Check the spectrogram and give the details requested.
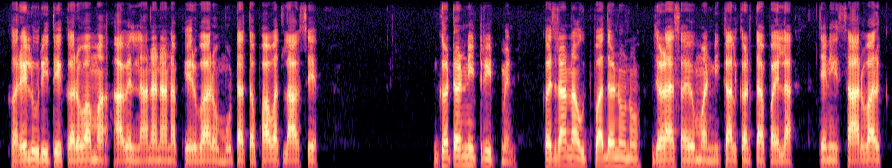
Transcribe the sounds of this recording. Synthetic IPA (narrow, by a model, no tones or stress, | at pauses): ɡ̥ʱəɾelũɾit̪ekəɾʋamãʔa̰ʋelnanananapʰeɾbaɾomoʈat̪əpʰaʋət̪laʋʃe | ɡʱəʈəɳːiʈɾiʈmeɳʈ | kət͡ʃɾanaʊt̪pad̪ənonod͡ʒəɭasəjomãnɪkalkəɾt̪apəɦla | t̪enisaɾʋaɾ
